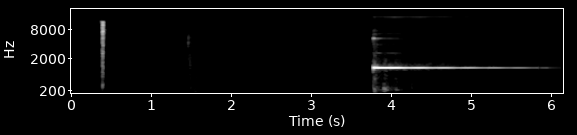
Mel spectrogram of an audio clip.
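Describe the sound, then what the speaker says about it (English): A church bell struck once to open a Unitarian Universalist service, a single clear ring that hangs and slowly fades over a couple of seconds after a faint tap and near silence. "ring our bell to start the service"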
